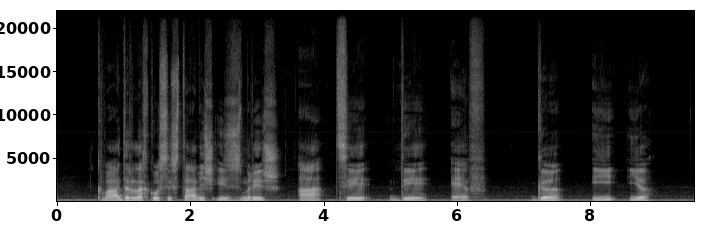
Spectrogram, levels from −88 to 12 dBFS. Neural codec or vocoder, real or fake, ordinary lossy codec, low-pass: none; real; none; none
